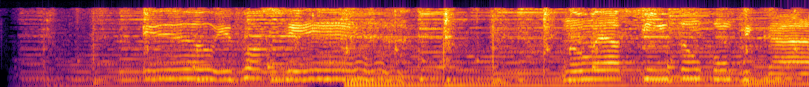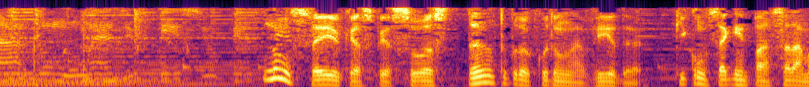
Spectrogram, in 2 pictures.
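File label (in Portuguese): romantico suave, Telemensagens, Românticas masculino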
